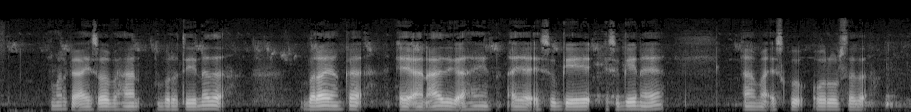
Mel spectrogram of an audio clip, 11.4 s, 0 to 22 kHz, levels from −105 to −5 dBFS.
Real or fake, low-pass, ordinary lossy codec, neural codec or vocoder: real; 19.8 kHz; MP3, 48 kbps; none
